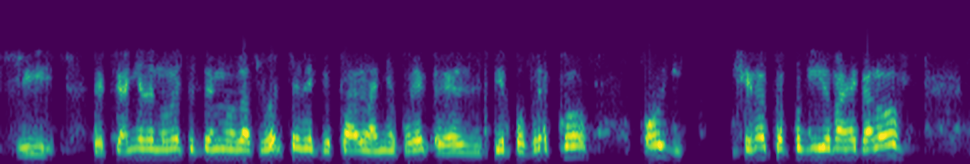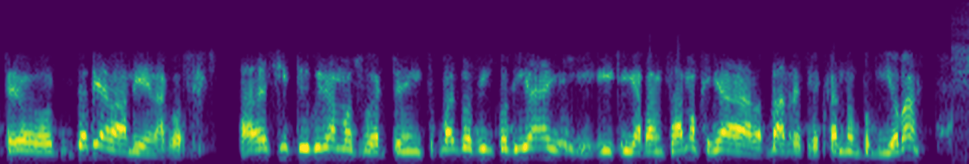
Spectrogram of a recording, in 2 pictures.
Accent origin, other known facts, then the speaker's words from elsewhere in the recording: Huertas de Ánimas, Extremadura, Spain; por querer también pasar por mi pueblo por Huertas de Ánimas, que pasamos, nos debíamos 2 días, perdimos 2 días, pero mereció la pena, porque nos recibieron, la verdad, muy bien la gente del pueblo.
